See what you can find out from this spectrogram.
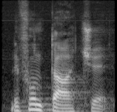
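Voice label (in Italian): "fontacce", dialettale crespinese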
